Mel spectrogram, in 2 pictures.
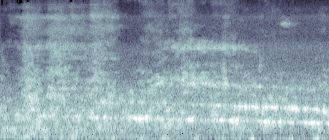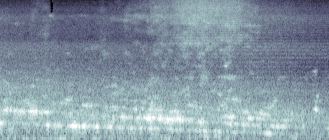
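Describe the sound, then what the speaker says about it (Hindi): A train pulls into a station in Tbilisi, Georgia, its rumble and drawn-out squealing brake tones gliding downward across the scene while people chatter in the background. "ये आ रही है यहाँ से ट्रेन"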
